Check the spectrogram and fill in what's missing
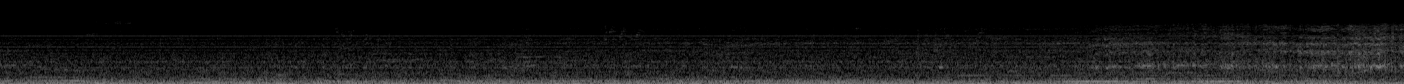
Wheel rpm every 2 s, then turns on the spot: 0, 0, 0, 0, 0, 0, 0.
none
